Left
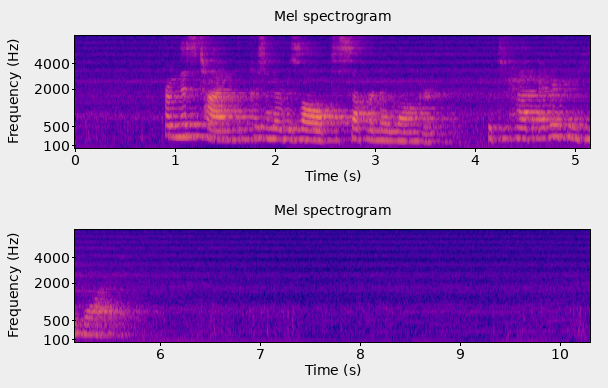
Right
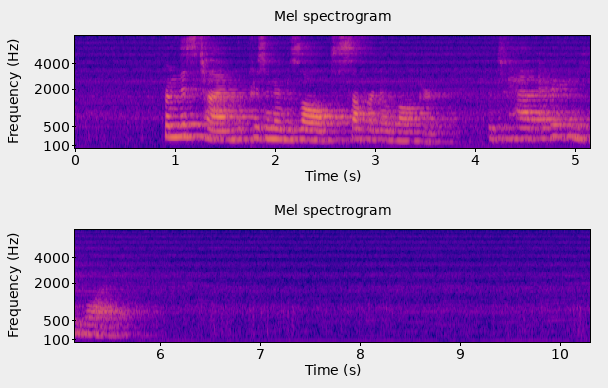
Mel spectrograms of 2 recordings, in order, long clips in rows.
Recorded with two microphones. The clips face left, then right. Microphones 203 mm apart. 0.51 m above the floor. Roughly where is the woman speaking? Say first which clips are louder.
Right 4 dB; right.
